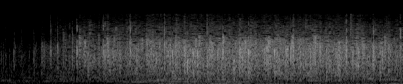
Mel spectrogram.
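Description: Crowd applause for a campaign speech in the Telltale Batman video game, dense steady clapping that swells in over the first half-second and holds loud and even to the end.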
